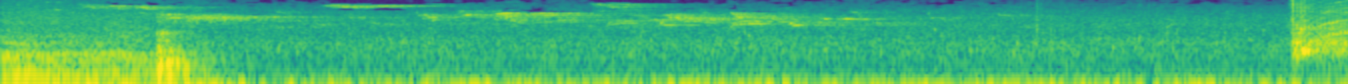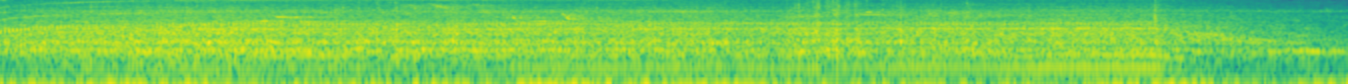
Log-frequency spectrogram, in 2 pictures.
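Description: Electric hand mixer switched on about halfway through, its motor winding up quickly and then running steadily as the beaters cream butter and sugar in a glass bowl, before winding down near the end. Before it, only a faint knock and light handling sounds.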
